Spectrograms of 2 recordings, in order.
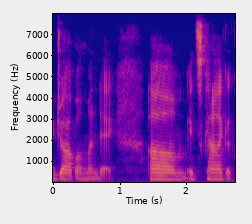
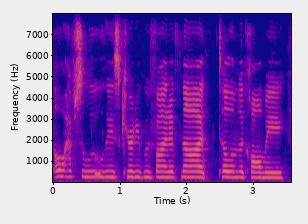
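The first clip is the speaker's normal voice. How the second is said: higher-pitched, agreeable put-on voice; imitated hiring gal; 8 semitones higher than usual. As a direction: mimic an eager yes. Voicing hiring gal's eager approval.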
